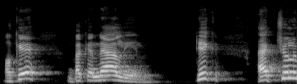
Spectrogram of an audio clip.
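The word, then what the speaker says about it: bacchanalian: ठीक है, इस शब्द का सही उच्चारण जो होता है वो होता है बैकनैलियन, बैकनैलियन। ओके, बैकनैलियन।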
